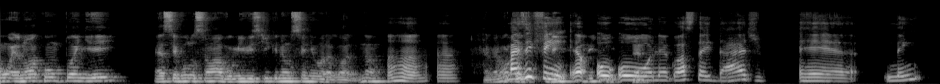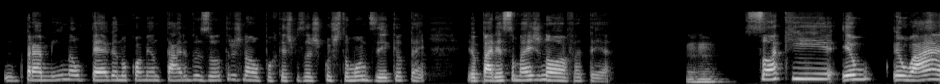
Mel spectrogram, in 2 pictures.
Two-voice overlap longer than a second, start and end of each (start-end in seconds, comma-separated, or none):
5.0-6.5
